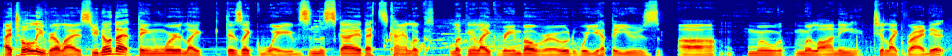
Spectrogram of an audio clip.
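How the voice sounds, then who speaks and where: A man's voice: fairly low pitch, normal speed, few pauses, faint music behind. A man giving casual reaction commentary while watching a video game story.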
